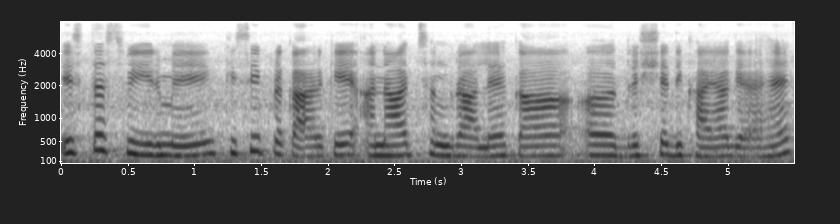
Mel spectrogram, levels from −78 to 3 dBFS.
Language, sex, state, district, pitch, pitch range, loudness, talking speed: Hindi, female, Bihar, Samastipur, 215 Hz, 205-245 Hz, -16 LUFS, 140 wpm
